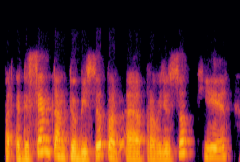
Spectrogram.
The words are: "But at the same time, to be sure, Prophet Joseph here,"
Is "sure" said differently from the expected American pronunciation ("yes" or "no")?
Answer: yes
